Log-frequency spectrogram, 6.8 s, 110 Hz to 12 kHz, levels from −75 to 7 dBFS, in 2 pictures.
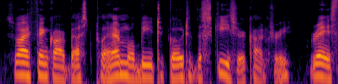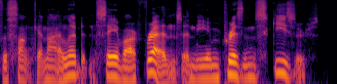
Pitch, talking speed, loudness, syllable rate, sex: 160 Hz, 230 wpm, -19 LUFS, 5.6 syllables/s, female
